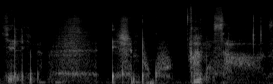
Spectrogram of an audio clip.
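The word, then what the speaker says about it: Yeleen: Y, pardon, Y-E-L-E-E-N. Ça se dit Yéline.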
